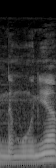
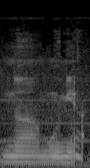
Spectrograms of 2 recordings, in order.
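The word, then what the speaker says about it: pneumonia: इसको मिक्स करते हैं नमूनिया में रेट एसपी एन यू नुनिया ठीक है जी चीज जो है वह साइलेंट है तब इस नमोनिया इसके इलावा है इसको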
